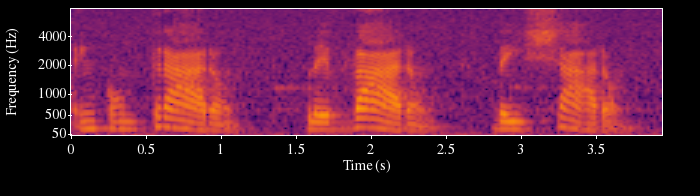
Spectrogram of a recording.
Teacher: a sílaba tônica que a sílaba mais forte é a penúltima encontraram levaram deixaram né é a sílaba mais forte é essa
